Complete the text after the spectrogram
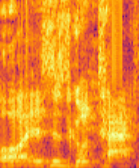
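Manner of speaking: slow, unhurried put-on Irish accent. Imitating Bill the Butcher promoting a bill: Irish accent imitating Bill the Butcher. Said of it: "I'm doing it now in an Irish accent".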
